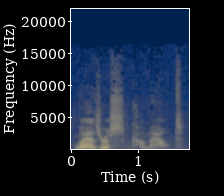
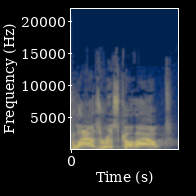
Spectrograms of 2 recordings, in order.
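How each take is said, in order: First: Low, soft, falling away to near whisper; hushed retold call. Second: High, loud commanding call. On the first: Preacher quoting Jesus' call to Lazarus, hushed. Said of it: "Jesus called in a loud voice". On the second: Acted. Jesus calling Lazarus out of the tomb, loud voice. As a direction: call it out as if summoning the dead. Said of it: "In a loud voice, he says".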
